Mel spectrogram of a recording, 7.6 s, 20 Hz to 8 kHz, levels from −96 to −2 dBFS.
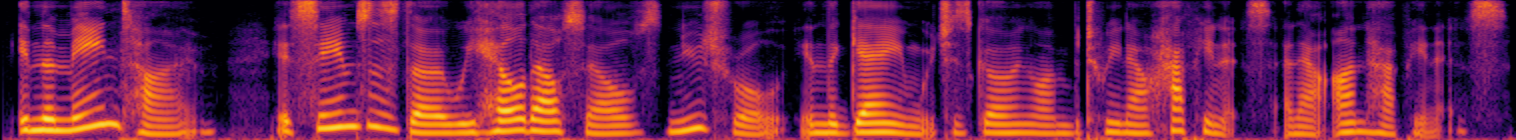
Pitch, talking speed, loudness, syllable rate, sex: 205 Hz, 190 wpm, -20 LUFS, 5.0 syllables/s, female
